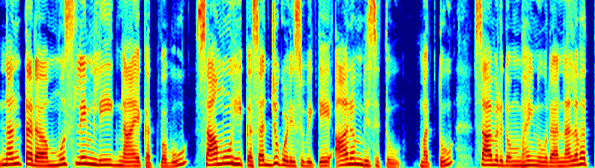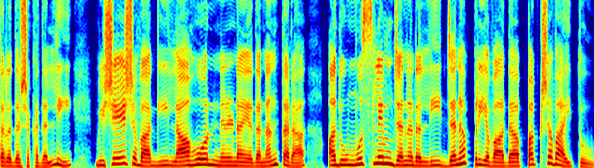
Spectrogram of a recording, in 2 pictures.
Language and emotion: Kannada, neutral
